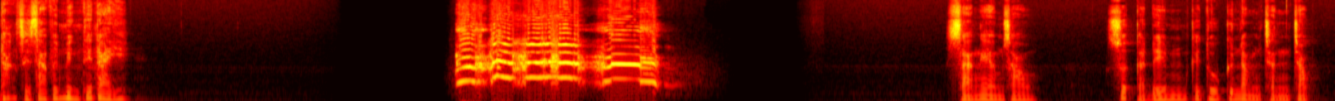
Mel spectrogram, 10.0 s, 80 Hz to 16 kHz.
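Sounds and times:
rooster crowing: 3.4 - 5.4.

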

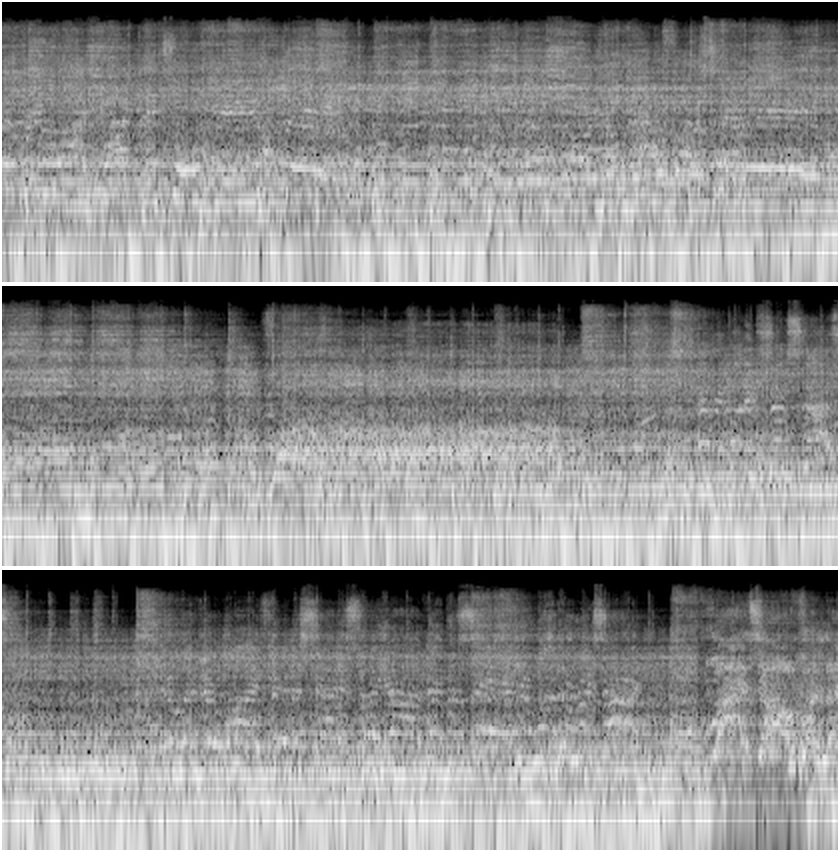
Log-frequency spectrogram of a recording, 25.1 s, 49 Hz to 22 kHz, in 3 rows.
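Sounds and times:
person singing: 0.0 - 8.6, 11.0 - 14.4
heavy rock band playing: 0.0 - 25.0.

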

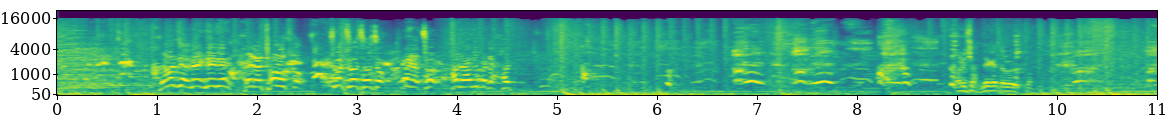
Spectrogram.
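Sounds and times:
girl wailing: 5.0 - 8.6.

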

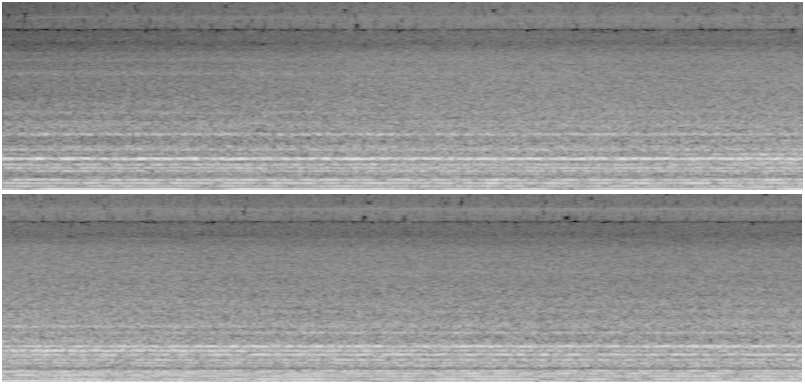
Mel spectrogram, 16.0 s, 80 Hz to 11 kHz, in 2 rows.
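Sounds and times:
slow ambient music: 0.0 - 16.0.

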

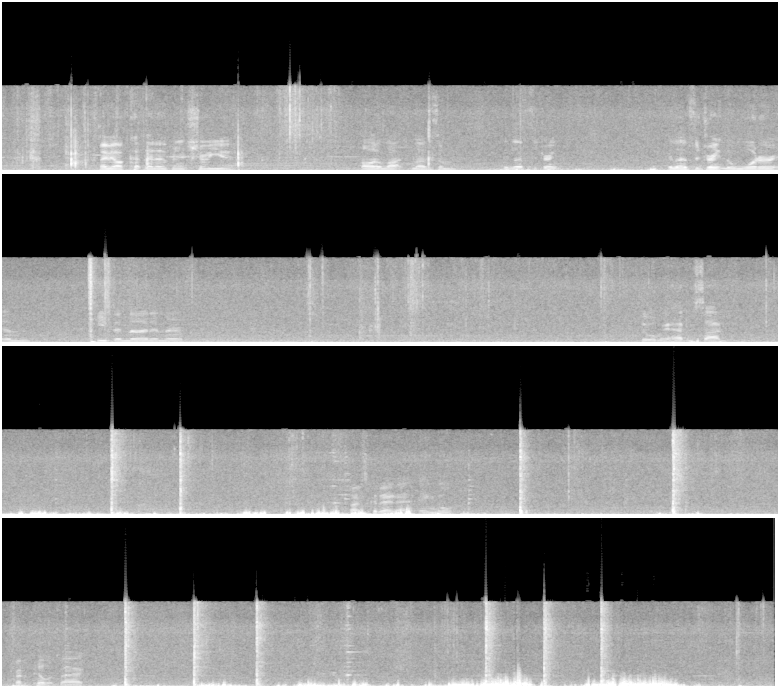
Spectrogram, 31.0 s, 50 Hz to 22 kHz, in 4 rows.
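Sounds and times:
machete chopping coconut husk: 8.6 - 9.0, 10.8 - 11.0, 16.6 - 17.5, 20.7 - 21.3, 22.2 - 22.5, 23.8 - 26.1, 28.1 - 29.5.

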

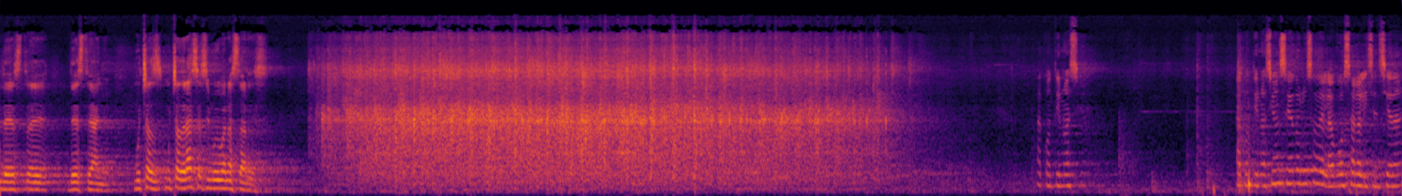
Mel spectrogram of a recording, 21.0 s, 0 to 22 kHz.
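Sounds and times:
audience applauding: 4.6 - 13.9.

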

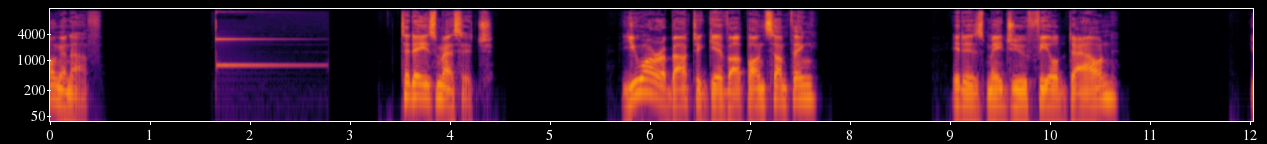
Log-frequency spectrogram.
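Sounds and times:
bell-like chime: 1.7 - 2.8.

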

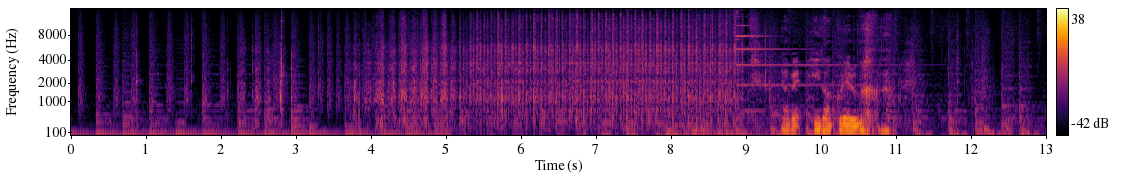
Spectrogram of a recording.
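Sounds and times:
background music: 0.0 - 13.0
hand saw cutting plastic: 2.1 - 3.0, 3.7 - 8.9.

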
